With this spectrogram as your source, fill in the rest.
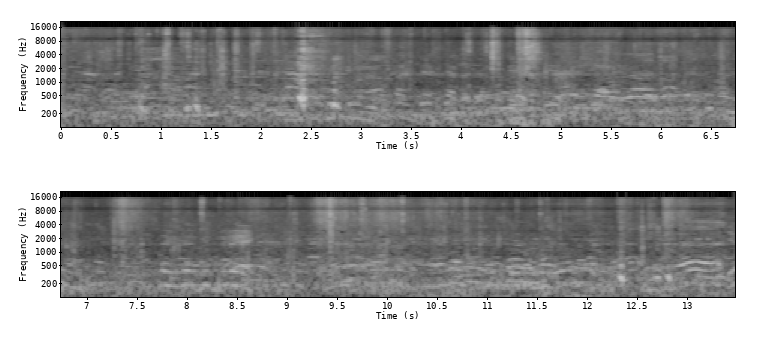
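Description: Metal odds and ends clink and rattle as a hand rummages through them.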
